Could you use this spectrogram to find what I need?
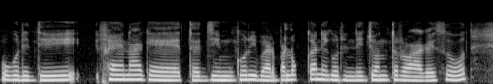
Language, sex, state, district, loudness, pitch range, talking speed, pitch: Chakma, female, Tripura, Unakoti, -11 LUFS, 195-215 Hz, 135 wpm, 205 Hz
